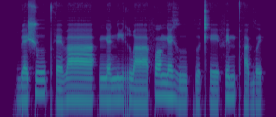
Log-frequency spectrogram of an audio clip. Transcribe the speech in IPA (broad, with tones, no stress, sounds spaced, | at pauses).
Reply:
ɡ͡b ɛ˨ ʃ uː˦ pʰ ɛ˨ β aː˦ | ŋ ɛ˨ n iː˨ r w aː˨ f ɔ˦ ŋ ɛ˦ ɣ uː˨ kʷ ɛ˨ kʰ eː˨ f e˦ m pʰ a˨ ɡʷ ɪ˦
